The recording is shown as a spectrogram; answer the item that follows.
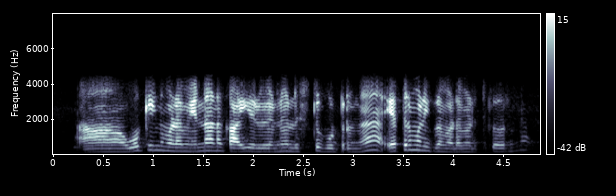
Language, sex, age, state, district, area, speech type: Tamil, female, 18-30, Tamil Nadu, Namakkal, urban, conversation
